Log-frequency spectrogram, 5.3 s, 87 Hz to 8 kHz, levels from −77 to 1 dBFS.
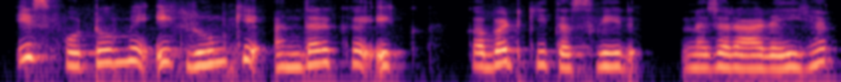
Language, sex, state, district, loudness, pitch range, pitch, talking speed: Hindi, female, Gujarat, Valsad, -18 LUFS, 205-255 Hz, 230 Hz, 180 wpm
